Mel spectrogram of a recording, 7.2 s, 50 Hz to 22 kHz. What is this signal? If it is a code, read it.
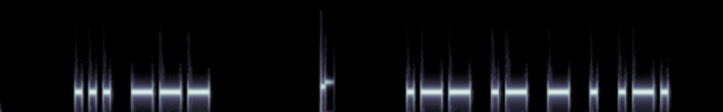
Morse code, heard as a keyed tone, about 17 wpm, 700 Hz. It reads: SO WATER
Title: Sentences from Top 100 Words - New Word Drill - 17wpm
